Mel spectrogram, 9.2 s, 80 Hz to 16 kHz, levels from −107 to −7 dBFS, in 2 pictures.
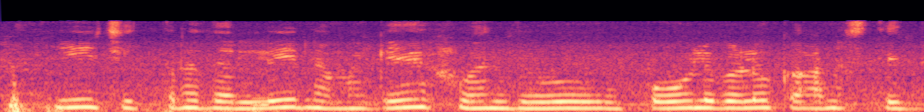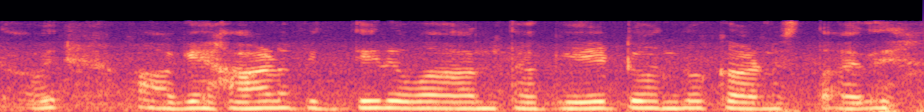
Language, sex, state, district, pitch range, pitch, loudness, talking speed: Kannada, female, Karnataka, Mysore, 205-225 Hz, 215 Hz, -14 LUFS, 90 wpm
